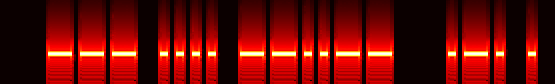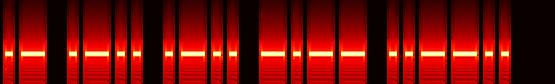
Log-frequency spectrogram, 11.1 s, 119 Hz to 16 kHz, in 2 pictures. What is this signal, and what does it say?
Morse code, heard as a keyed tone, about 15 wpm, 700 Hz. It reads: OH, REALLY?
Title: Sentences from Top 600 Words 15wpm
